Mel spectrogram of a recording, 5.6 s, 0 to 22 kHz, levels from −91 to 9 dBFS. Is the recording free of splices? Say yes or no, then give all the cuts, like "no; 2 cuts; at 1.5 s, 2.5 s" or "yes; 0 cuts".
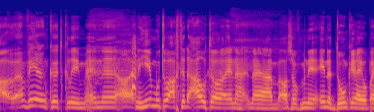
no; 1 cut; at 2.0 s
